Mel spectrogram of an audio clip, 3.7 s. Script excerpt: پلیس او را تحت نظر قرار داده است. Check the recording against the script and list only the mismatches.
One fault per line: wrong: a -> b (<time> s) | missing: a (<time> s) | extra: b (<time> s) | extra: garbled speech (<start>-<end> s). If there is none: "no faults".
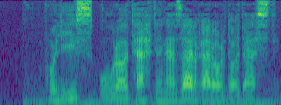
no faults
